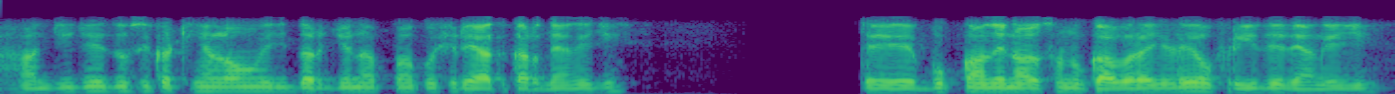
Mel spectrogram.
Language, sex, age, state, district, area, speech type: Punjabi, male, 30-45, Punjab, Barnala, rural, conversation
